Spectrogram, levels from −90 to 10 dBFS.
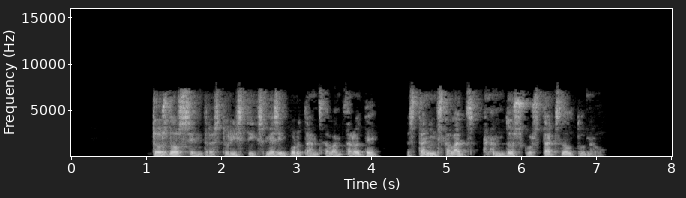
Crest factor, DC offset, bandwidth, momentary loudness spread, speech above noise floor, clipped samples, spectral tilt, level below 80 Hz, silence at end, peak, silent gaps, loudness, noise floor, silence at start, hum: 18 dB; under 0.1%; 8 kHz; 11 LU; over 72 dB; under 0.1%; -3.5 dB/octave; -56 dBFS; 0.95 s; -2 dBFS; none; -17 LUFS; under -90 dBFS; 1.1 s; none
